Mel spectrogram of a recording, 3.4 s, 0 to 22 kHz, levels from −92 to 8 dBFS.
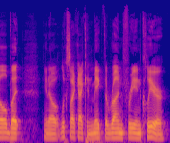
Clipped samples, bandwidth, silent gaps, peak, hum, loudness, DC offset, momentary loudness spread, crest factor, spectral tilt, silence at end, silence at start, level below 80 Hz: under 0.1%; 18.5 kHz; none; -6 dBFS; none; -24 LUFS; under 0.1%; 5 LU; 18 dB; -5.5 dB/octave; 0.1 s; 0 s; -50 dBFS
